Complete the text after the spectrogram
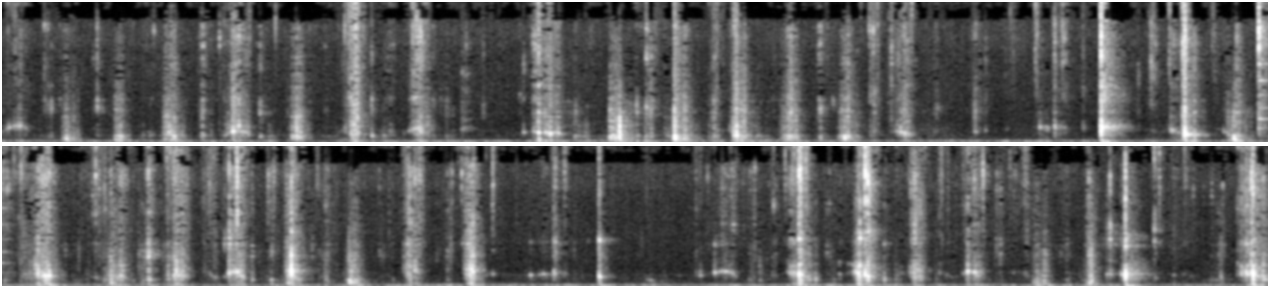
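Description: A woman makes close, wet mouth sounds and smacks her lips into a microphone.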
